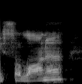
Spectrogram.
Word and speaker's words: Celona: are companies that are professional, like the company Solana.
